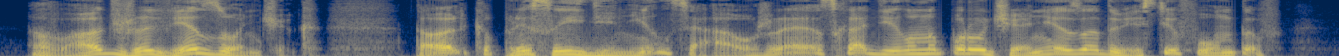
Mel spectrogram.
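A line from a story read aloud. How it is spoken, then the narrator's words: Envious, creaky. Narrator (Russian): завистливо проскрипел он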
